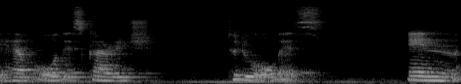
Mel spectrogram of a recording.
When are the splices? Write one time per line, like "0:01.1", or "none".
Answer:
none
